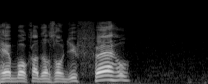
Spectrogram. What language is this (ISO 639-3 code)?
por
